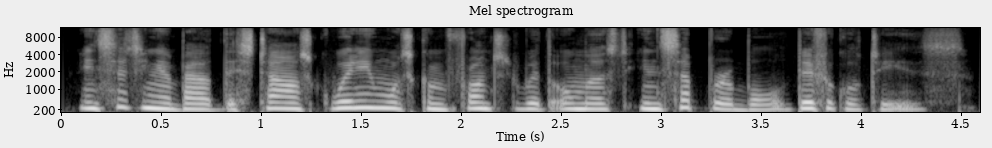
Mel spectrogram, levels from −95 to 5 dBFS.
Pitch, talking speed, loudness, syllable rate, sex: 220 Hz, 155 wpm, -17 LUFS, 5.8 syllables/s, female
